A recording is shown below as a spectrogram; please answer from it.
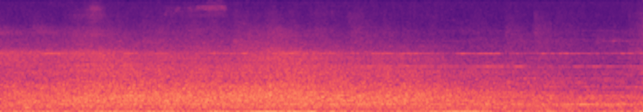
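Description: Steady rushing ambient noise of a large stone hall's interior, with no distinct events, swelling slightly in the middle and easing off again.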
